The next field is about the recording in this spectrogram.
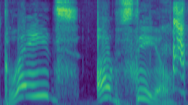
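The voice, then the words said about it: Konami video game announcer impression. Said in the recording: “Same voiceover. ... those are my two Konami impressions.”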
